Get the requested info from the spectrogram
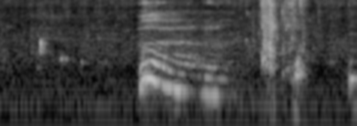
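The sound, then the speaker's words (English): Bathtub water from a faucet comes in a couple of short, noisy gushes near the end, after a person's bright exclamation and some low vocal sounds earlier on. “All right, there goes the water.”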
